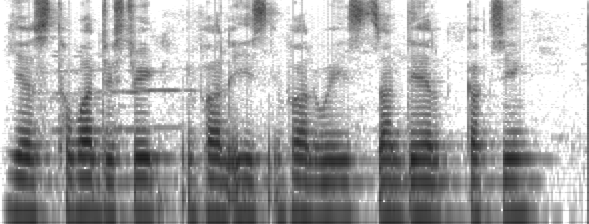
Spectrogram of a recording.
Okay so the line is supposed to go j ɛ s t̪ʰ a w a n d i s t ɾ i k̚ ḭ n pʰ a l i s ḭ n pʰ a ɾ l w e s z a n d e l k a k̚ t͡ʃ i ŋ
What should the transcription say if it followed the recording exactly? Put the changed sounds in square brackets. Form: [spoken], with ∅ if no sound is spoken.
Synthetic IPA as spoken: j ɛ s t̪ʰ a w a n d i s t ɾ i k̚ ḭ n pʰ a l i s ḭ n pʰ a [∅] l w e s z a n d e l k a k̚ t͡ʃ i ŋ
